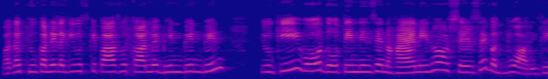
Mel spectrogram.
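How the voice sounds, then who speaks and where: Woman teacher explaining a story lesson. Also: a little high. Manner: asks the children questions and explains words. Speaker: school teacher.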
